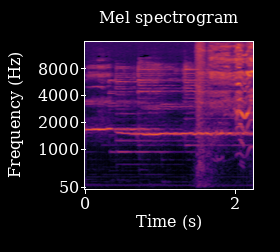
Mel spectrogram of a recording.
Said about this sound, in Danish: Hvad er det for en fløjt? Altså, fløjt hun med munden? Eller ja, hun fløjter selv.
